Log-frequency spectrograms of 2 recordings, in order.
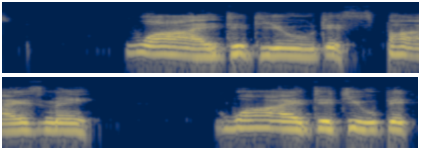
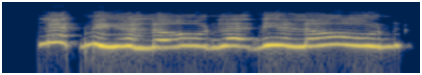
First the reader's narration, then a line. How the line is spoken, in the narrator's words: sobbed Catherine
